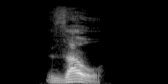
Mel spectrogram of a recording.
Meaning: 1. sow (female pig) 2. pig (of either gender) 3. a dislikable or unethical person
- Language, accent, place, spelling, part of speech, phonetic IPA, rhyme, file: German, Germany, Berlin, Sau, noun, [zaʊ̯], -aʊ̯, De-Sau.ogg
